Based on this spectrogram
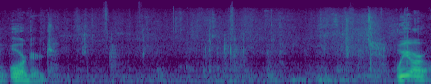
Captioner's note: silence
